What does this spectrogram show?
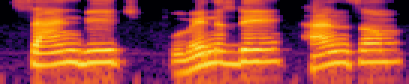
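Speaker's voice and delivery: "सैंडविच, वेडनेसडे, हैंडसम" as san-witch, wens-day, han-sum; "सैंडविच, वेडनेसडे, हैंडसम" listed evenly without the silent D. Shown as a demonstration. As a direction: recap "सैंडविच, वेडनेसडे, हैंडसम" with each first D dropped. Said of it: "यहाँ पे क्या होता है? डी silent होता है".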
